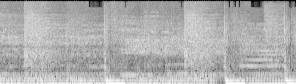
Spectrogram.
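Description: A punchy drum loop for a future bass drop, with heavy kicks landing about once a second over a dense, bright synth texture. Loud and continuous, with no voices.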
